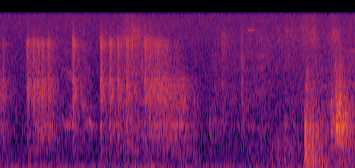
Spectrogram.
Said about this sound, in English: Sorry about that, everyone. Somebody was knocking on our office door.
